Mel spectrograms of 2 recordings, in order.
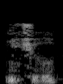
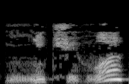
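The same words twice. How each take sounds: First: Very soft, low «Ничего»; hushed, evasive reply; meek answer. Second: «Ничего» drawn out slowly, rising at the end; slow, disbelieving query; incredulous echo. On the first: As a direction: answer small and quiet. Harry's meek answer to Filch. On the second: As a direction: echo it back as a suspicious question. Filch echoes the answer disbelievingly. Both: A narrator's reading.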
